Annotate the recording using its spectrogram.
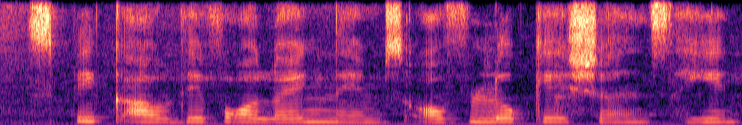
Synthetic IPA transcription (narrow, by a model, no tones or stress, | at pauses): spiːkaʊʈ̚d̪ifɔloɪ̃ŋnẽːmsɔflokeːʃə̃nshĩn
